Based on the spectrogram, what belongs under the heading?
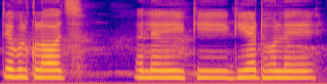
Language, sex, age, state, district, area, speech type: Maithili, female, 30-45, Bihar, Purnia, rural, spontaneous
